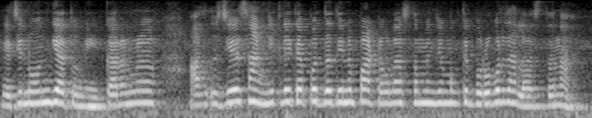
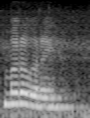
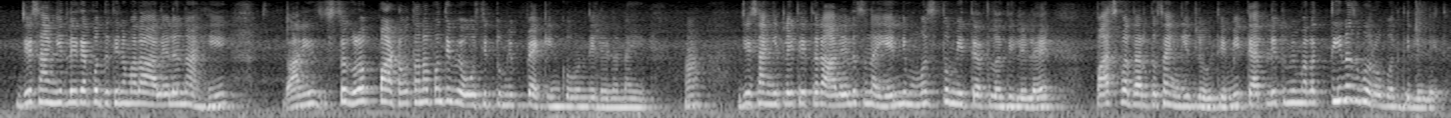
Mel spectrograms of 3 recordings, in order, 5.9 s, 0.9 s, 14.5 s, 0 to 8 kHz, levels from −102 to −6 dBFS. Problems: background sounds at intervals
